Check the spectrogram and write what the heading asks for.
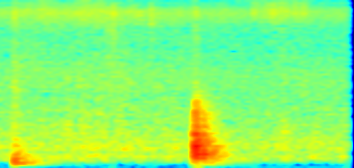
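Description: Two wooden knocks from a rolling pin against a dough-covered mat: a soft one shortly in and a louder one a little past the middle, as the pin is put down. Under them runs the steady hiss of heavy rain.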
